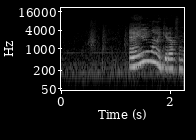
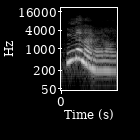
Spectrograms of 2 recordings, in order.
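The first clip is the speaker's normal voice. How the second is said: raised-voice brotherly protest; protective objection; 8 dB louder than usual. A narrator's reading. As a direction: cut in and forbid it, pitch jumping up. Brother objects to them going upstairs.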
